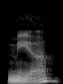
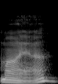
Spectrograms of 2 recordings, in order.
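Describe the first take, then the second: First: The name begins with a 'mee' sound. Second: The name begins with a 'my' sound. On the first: The speaker calls it right. "Mia, not Maya" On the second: The speaker calls it wrong. "not Maya"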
